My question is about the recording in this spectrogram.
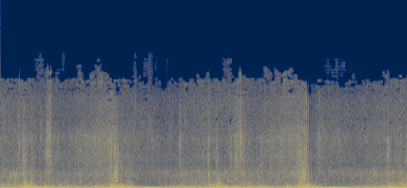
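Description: Coxed racing eight under way: wind rumbling on the boat-mounted microphone, with a clunk and splash from the oars repeating at each stroke, about one stroke every two seconds.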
